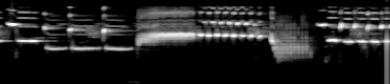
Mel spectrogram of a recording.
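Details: Canary singing long gacor song for mastering: separate whistled notes at shifting pitches, then a fast buzzing roll, a lower harsh burst and renewed bright whistles.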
